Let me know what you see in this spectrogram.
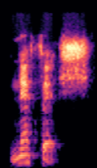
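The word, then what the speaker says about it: נפש: and Derek means way nephesh notice again NE is one syllable fesh is the second syllable fesh is also the last syllable fesh would normally be the syllable that is accent ented in another word but in this particular word nephesh it is not accented and to let the reader know that he or she is not so supposed to emphasize fesh but emphasize the syllable before the last syllable which is NE the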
